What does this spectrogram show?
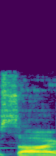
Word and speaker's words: Sigh: You know, my name sigh rhymes with high.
